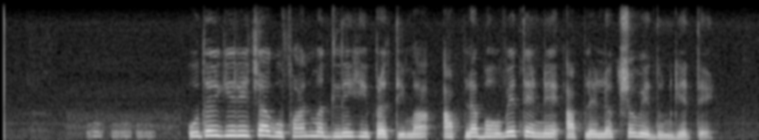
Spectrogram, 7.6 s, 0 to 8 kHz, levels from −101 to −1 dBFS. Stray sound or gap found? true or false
true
